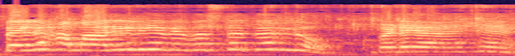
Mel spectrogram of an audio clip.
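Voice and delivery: high, shrill, heated shouting. In a scene, arguing back at someone who says he must make arrangements, shouting. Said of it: "यार तुम चिल्ला क्यों रही हो".

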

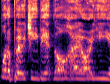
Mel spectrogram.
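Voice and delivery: put-on Belfast accent. Retelling own greeting to a stranger: imitating a Belfast accent. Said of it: "you give it the whole Belfast thing".

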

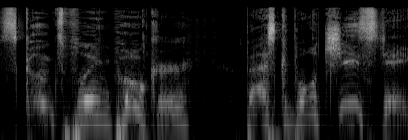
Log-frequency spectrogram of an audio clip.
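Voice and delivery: put-on high-pitched old guy voice. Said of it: "I should try to do an old, older guy voice".

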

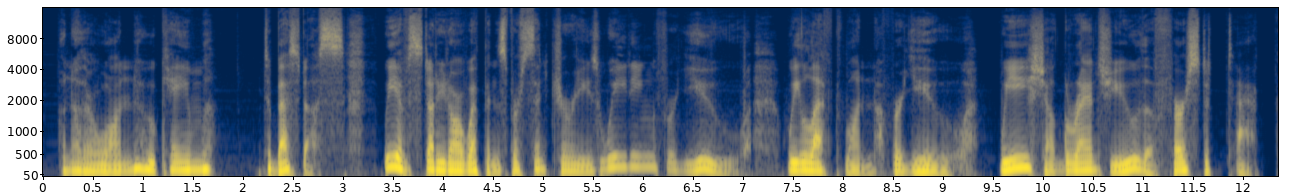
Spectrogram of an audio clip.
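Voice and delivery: booming, loud, resonant hushed whisper. A guard in red monologues at the narrator before a fight, in a booming whisper. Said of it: "monologued in a booming whisper".

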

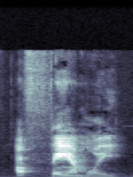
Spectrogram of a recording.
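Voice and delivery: snarled with contempt. Aerith stares at the beavers and speaks, snarled with contempt. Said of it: "he snarled with contempt".

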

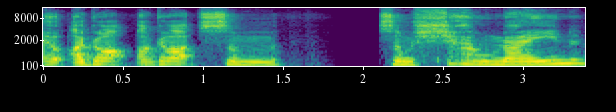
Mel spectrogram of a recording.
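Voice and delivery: slow, teasing mock British food-vlogger voice. Mocking how food vloggers in these videos open: imitating British food vloggers. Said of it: "and then they get like".

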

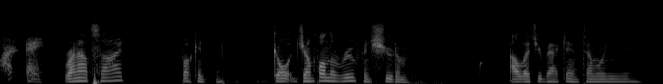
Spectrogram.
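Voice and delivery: hushed whisper. Playing a game with teammate Riley, giving quick instructions: whispering. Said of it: "I'm whispering".

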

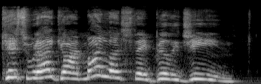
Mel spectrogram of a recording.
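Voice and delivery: very high, proud shout. A narrator reads a first grader on the bus calling to another first grader; yelling. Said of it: "she yelled to another first grader".

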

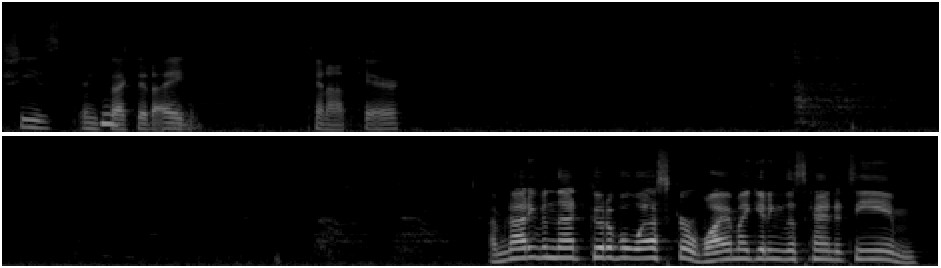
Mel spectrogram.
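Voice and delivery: voice full of pain. Player complaining about the team they got while playing as Wesker, pained voice. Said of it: "The pain in your voice".

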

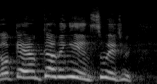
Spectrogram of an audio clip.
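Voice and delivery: put-on Italian accent. Speaker quotes the coach stepping in to switch, in a fake Italian accent. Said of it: "I'm making him sound Italian".

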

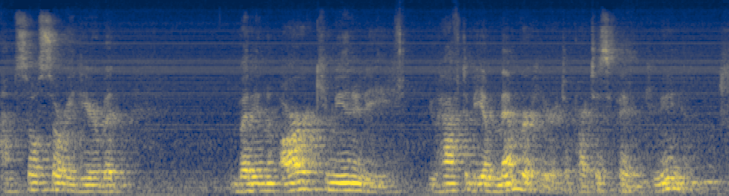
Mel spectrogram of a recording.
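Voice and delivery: usual speaking voice

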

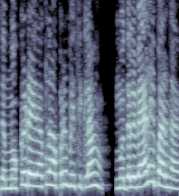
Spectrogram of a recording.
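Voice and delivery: shouting, scolding tone. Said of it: "அப்பா, கத்தாதடி".

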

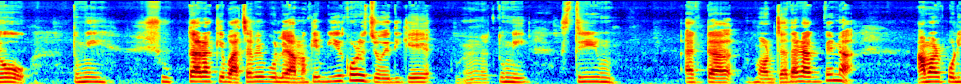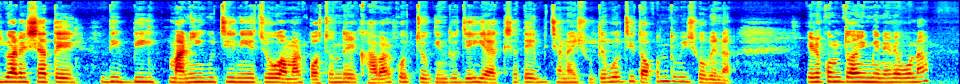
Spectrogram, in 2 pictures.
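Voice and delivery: usual speaking voice

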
